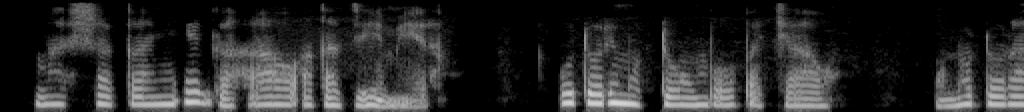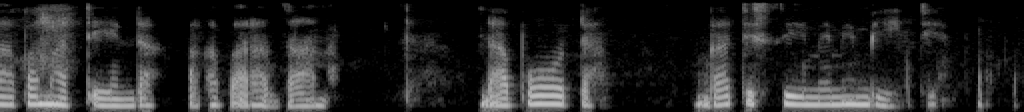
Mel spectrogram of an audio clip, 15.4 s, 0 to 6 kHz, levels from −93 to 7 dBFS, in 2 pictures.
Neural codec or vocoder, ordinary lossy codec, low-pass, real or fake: none; MP3, 48 kbps; 5.4 kHz; real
